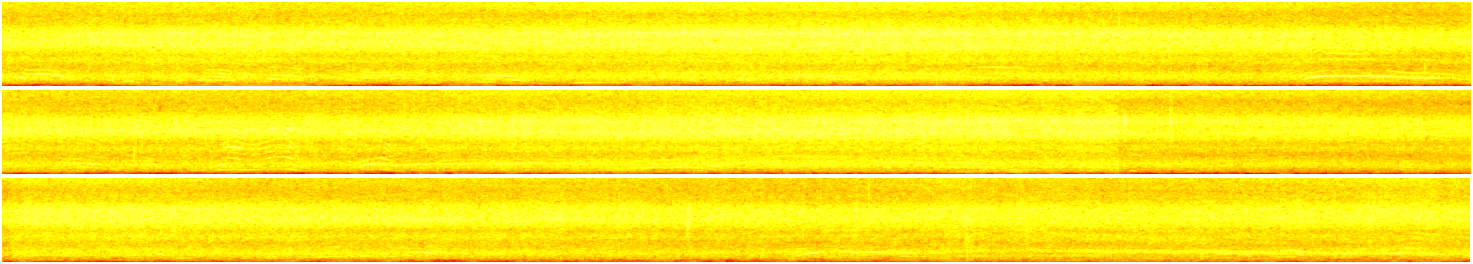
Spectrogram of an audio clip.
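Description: Many water jets of a lake fountain shooting up and falling back, a steady rush and splash of water. Overlapping chatter from a crowd of onlookers runs under it.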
